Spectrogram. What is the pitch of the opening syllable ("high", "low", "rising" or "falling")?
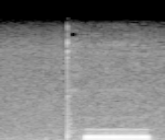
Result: high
